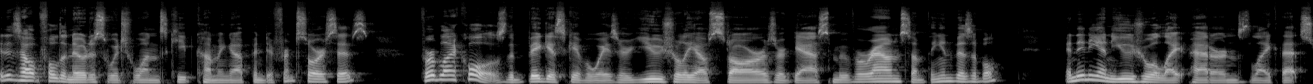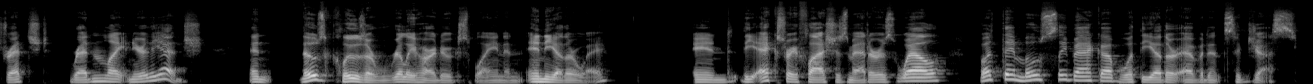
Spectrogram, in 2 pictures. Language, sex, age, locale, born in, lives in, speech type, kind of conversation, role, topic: English, male, 25-29, en-US, United States, United States, read, expert-assistant, expert, What simple techniques help understand complex astrophysics concepts without feeling overwhelmed?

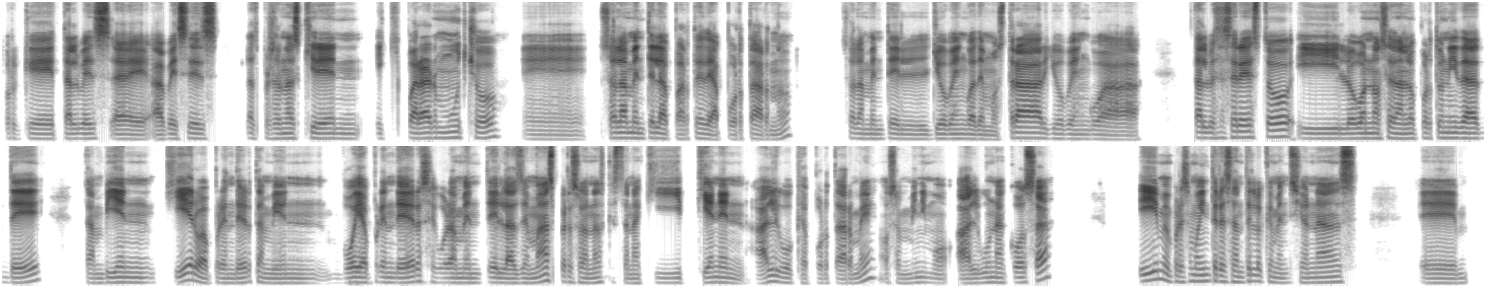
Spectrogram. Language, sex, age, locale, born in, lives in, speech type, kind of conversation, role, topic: Spanish, male, 25-29, es-MX, Mexico, Mexico, conversation, podcast, host, ¿Cómo decides si aceptar una oferta de trabajo o renunciar a tu empleo actual?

